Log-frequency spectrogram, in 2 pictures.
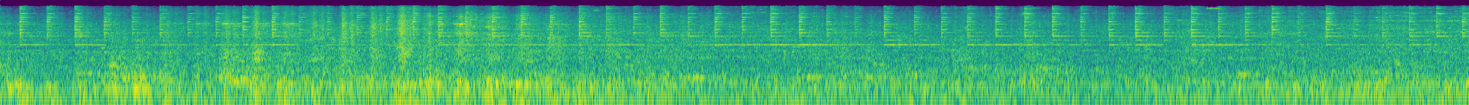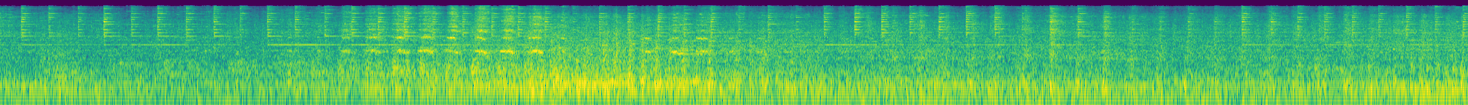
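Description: Freight cars of a long Pan Am Railways train rolling past: a steady rumble with the clatter of wheels over the rails, swelling louder about two-thirds of the way through.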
